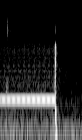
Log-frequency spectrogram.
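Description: A steady telephone dial tone hums on a call to a friend, holding loud and unbroken for about a second before cutting off abruptly, with faint room noise left behind.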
